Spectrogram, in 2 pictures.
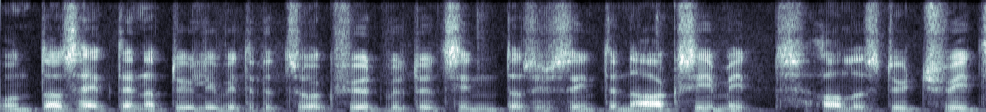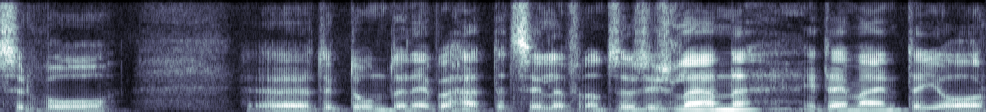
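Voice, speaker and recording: This man's voice is very deep and low, with fairly even intonation. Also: moderate pace. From Liechtenstein, with Bernese childhood roots. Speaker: DJ and charity founder. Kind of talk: podcast interview.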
